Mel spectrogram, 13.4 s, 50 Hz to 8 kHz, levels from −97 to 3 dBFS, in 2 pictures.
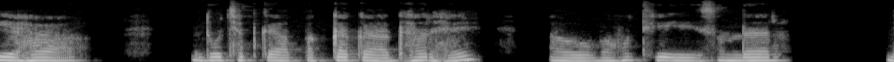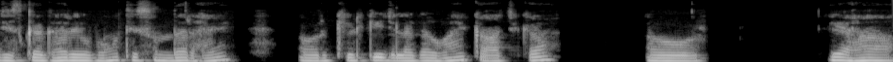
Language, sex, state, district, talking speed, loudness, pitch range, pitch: Hindi, male, Chhattisgarh, Balrampur, 135 wpm, -28 LUFS, 130-145 Hz, 140 Hz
